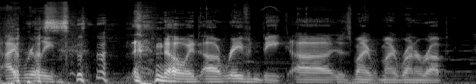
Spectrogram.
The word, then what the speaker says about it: Raven Beak: name it's fine okay it rhymes with haven leak how about that um i i really no it uh raven beak uh is my my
